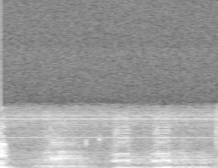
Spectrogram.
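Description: Two short, soft hums from a man's voice, each rising and falling in pitch, about half a second apart, over faint room tone.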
